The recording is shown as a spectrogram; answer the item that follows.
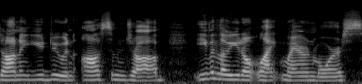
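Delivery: ordinary delivery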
